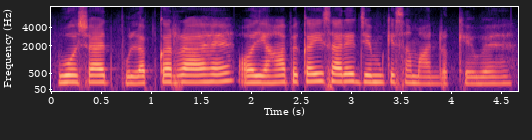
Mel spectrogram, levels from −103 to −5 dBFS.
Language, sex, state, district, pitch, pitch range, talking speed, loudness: Hindi, female, Uttar Pradesh, Jalaun, 220 Hz, 200-230 Hz, 245 wpm, -26 LUFS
